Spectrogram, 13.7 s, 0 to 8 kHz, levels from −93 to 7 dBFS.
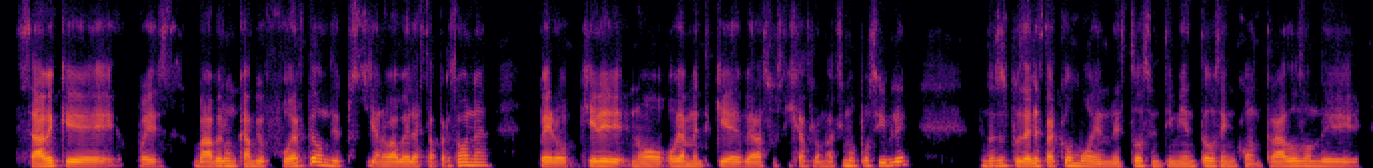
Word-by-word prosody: sabe 120 +3 +5
que, 105 -3 +2 0.2
pues, 105 +1 -5 0.2
va 110 - +3
a - - +6
haber 115 +1 +3
un 120 -1 0
cambio 115 0 0
fuerte 120 +5 +1
donde, 140 -7 +1
pues, - - -18
ya 110 - -3
no 110 - -1
va 110 - +4
a - - +3
ver 110 0 +2
a - - +2
esta 105 -1 -7
persona, 150 +3 -1 0.5
pero 100 -1 +1
quiere, 110 -2 +3
¿no? 110 -1 -2
Obviamente 115 0 0
quiere 110 -2 +1
ver 105 0 0
a 110 - 0
sus 120 +3 -19
hijas 115 -2 -6
lo 105 - -4
máximo 120 +4 -3
posible. 140 +7 -1 0.7
Entonces, 125 +1 -2
pues, 115 -3 +1
él 115 - +5
está 115 -1 +1
como 125 -3 +1
en 105 0 -2
estos 120 +3 -1
sentimientos 115 +2 -2
encontrados 110 +1 -1
donde, 110 -2 -2
115 Hz, 180 wpm, -24 LUFS, 110-120 Hz, 0.7 s, a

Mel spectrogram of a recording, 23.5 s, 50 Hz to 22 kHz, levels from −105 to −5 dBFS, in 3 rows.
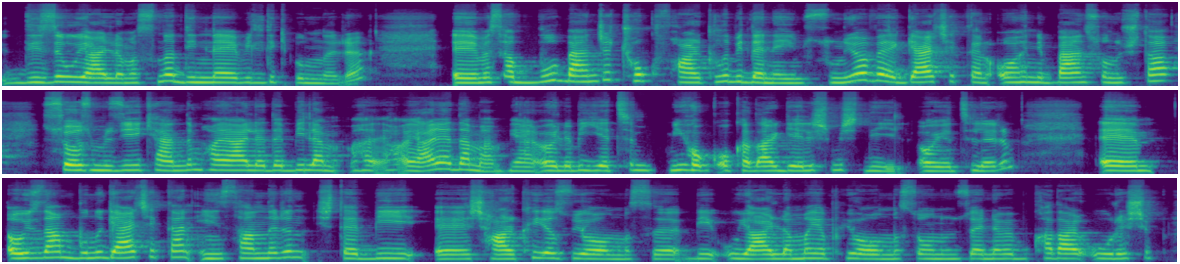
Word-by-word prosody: dizi 230 +3 0
uyarlamasında 215 +3 +1
dinleyebildik 225 0 -1
bunları. 200 - -6 0.6
Eee, 210 0 +6
mesela 225 0 -1
bu 300 +3 -3
bence 275 +5 +3
çok 295 0 0
farklı 235 0 0
bir 255 -3 -2
deneyim 200 -3 0
sunuyor 230 +11 +1
ve 295 -4 +6
gerçekten 240 0 +2
o, - - 0
hani, 230 -2 -2
ben 225 0 +5
sonuçta 230 +6 -1 0.3
söz, 235 -2 +4
müziği 230 0 -1
kendim 230 +1 -1
hayal 230 -2 +4
edebilem 225 0 -1
hay 220 +1 -5
hayal 210 -1 +1
edemem, 210 -9 -1
yani, 200 -1 -4
öyle 215 0 0
bir 225 - -5
yetim 220 +1 -3
yok, 235 0 0
o 220 - -1
kadar 210 -1 +2
gelişmiş 215 +2 -2
değil 205 -1 -8
o 200 - +2
yetilerim. 200 - -4 0.6
Emm, 215 0 +6 0.3
o 230 - +7
yüzden 260 +1 +2
bunu 245 +2 -1
gerçekten 275 +2 +2
insanların, 235 +5 -1
işte, 215 -2 -3
bir, 230 - -2
eee, 200 +1 +1
şarkı 205 +3 +2
yazıyor 235 -3 0
olması, 200 0 -2
bir 215 -1 -6
uyarlama 210 +1 +1
yapıyor 225 0 -2
olması 200 0 -3
onun 205 0 -5
üzerine 210 0 -3
ve 210 -1 -6
bu 210 - -18
kadar 225 -1 +2
uğraşıp 225 +3 -2
225 Hz, 155 wpm, -23 LUFS, 210-240 Hz, 0.6 s, o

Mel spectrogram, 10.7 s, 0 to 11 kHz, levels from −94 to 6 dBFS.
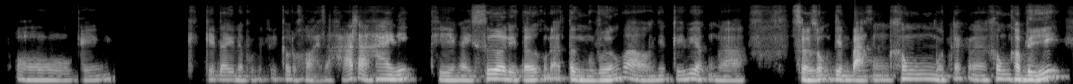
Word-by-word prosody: Ồ, 110 -4 -4
cái 110 +2 -8 1.1
cái - - -5
đây 120 0 -3
nà 110 - -4
một 110 +1 -11
cái 120 - -16
cái 135 - -14
câu 130 -1 -5
hỏi 115 -4 -6
là 105 - -10
khá 130 +5 0
là - - +3
hay 135 +1 +3
đấy. 135 +3 +2 0.2
Thì 110 -3 -2
ngày 110 -1 -1
xưa 140 +7 +5
thì 120 - +1
tớ 110 - +5
cũng 135 - -6
đã - - -1
từng 115 -5 +2
vướng 115 +6 +2
vào 135 -11 0
những 120 +2 -5
cái 130 +1 -5
việc 135 -3 0
mà 105 -1 -4 0.5
sử 115 -3 +4
dụng 130 +4 +1
tiền 125 -3 +2
bạc 105 -2 +7 0.3
không 140 +2 -1
một 115 -2 -1
cách - - -3
là 120 -1 -3
không 140 +4 -1
hợp 135 -2 +5
lý 125 +4 +6
ấy, 205 +2 +2
120 Hz, 230 wpm, -26 LUFS, 110-135 Hz, 1.1 s, bạc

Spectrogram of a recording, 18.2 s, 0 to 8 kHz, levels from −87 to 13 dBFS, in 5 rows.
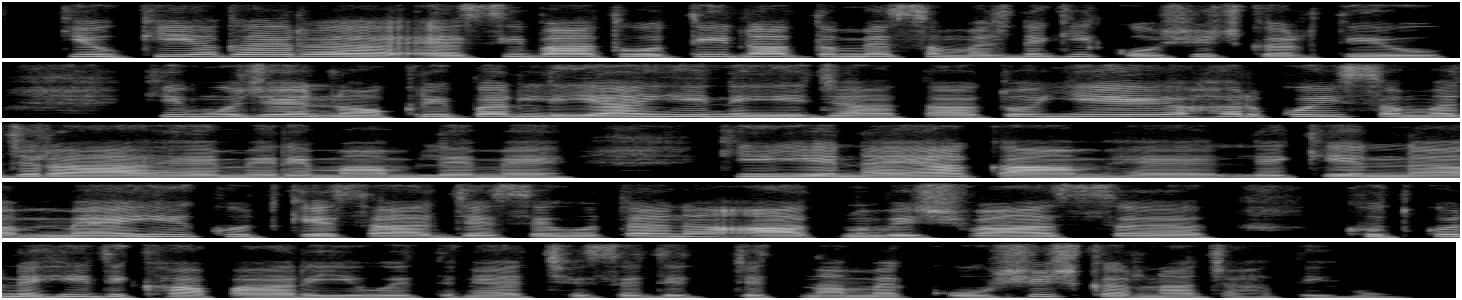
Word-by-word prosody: क्योंकि 250 +2 -1
अगर 265 0 +3
ऐसी 215 0 +3
बात 230 0 +4
होती 230 +2 -1
ना, 240 0 +5
तो 240 - -6
मैं 235 +1 -1
समझने 205 -2 -4
की 240 +2 -7
कोशिश 215 -1 -6
करती 210 0 -5
हूँ 200 -1 -3 0.4
कि 260 - -3
मुझे 240 0 +2
नौकरी 205 +2 -1
पर 245 - +3
लिया 215 -1 +3
ही 250 +4 +2
नहीं 210 -3 -1
जाता, 185 0 -1
तो 235 +6 -3
ये 260 +3 +4
हर 240 0 -2
कोई 280 0 +1
समझ 220 -3 -2
रहा 200 -3 +5
है 195 +1 +2
मेरे 185 +1 -1
मामले 180 0 0
में, 180 -1 -4 0.4
कि 225 - -5
ये 220 0 +2
नया 200 +2 +3
काम 180 -2 +5
है, 180 -1 -4
लेकिन 200 +2 -2 0.3
मैं 200 0 +4
ही 240 +4 +1
खुद 245 -2 -5
के 220 - +3
साथ, 205 -2 +2
जैसे 200 +2 -5
होता 210 +1 0
है 220 - -1
ना, 240 - -2 0.2
आत्मविश्वास 205 0 +1 0.6
खुद 230 - -4
को 250 - +2
नहीं 225 +1 -1
दिखा 215 -2 0
पा 180 -1 +2
रही 180 +1 -4
हूँ 190 0 -4
इतने 185 +1 -8
अच्छे 180 +3 -7
से, 200 +2 -6
जित 200 -1 -6
जितना 195 0 -5
मैं 210 +1 -3
कोशिश 210 +5 -3
करना 185 -3 -3
चाहती 185 0 -12
हूँ। 175 0 -15
210 Hz, 210 wpm, -24 LUFS, 190-230 Hz, 0.6 s, ना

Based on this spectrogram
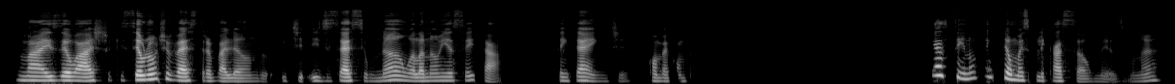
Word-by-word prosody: Mas 190 -1 +2
eu 185 -1 +5
acho 175 +2 +3
que 195 0 -25
se 185 - -3
eu 210 - +9
não 235 +3 +6
tivesse 185 -10 +2
trabalhando 145 -4 -6
e 170 - -22
te 165 - -17
e 170 - -9
dissesse 170 +1 +1
um - - -21
"não", 190 +4 -2
ela 165 0 0
não 170 +1 -6
ia 175 0 -4
aceitar. 195 +3 -9 0.5
Você 175 - -13
entende? 150 - -5 0.2
Como 155 -2 -10
é - - -10
compli 150 0 -24 2.4
E 425 - +1
assim, 390 -10 +2
não 275 +3 -4
tem 345 +2 -12
que - - -38
ter 275 - +3
uma 210 -5 +3
explicação 160 -7 -7
mesmo, 135 +1 -25
né. 170 +7 -15
175 Hz, 175 wpm, -24 LUFS, 155-195 Hz, 2.4 s, eu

